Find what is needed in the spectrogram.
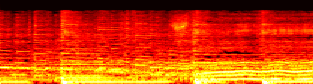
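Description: Live Greek popular (laïko) band playing, with plucked-string accompaniment over a steady bass; a male voice comes back in singing with a wide vibrato about a second and a half in.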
